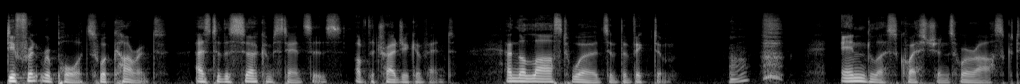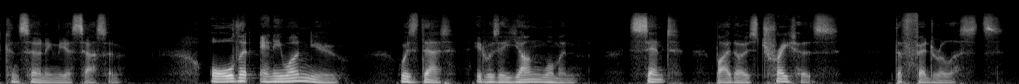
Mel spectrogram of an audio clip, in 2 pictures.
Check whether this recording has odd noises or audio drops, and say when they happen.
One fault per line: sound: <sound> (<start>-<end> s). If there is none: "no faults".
sound: breath (7.3-7.9 s)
